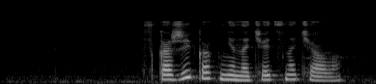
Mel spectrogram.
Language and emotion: Russian, neutral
